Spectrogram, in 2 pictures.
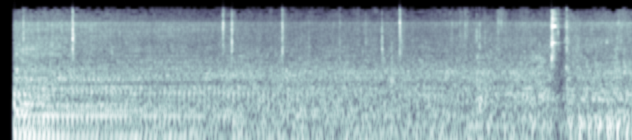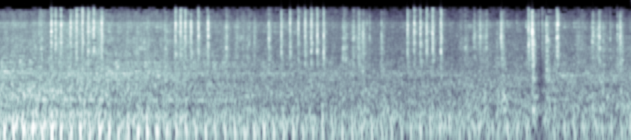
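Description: Lever chain hoist (come-along) ratcheting in runs of rapid clicks as its handle is pumped, pulling the accident-damaged front apron of a car straight. A low steady engine hum runs underneath.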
